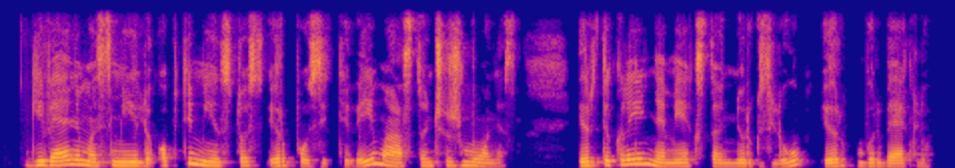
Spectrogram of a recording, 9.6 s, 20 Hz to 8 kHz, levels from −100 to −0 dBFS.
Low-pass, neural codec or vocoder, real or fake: 7.2 kHz; none; real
